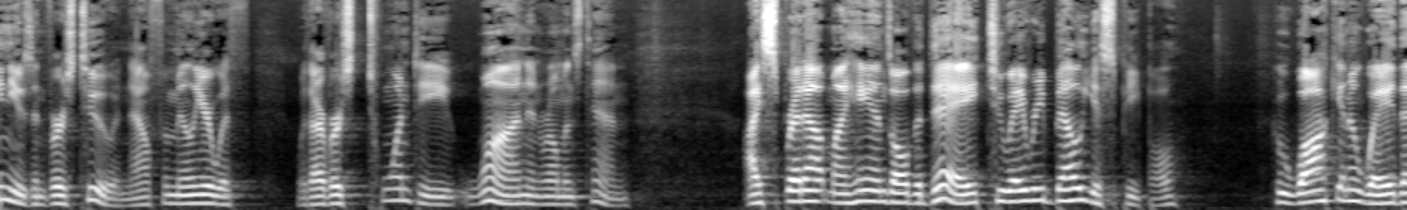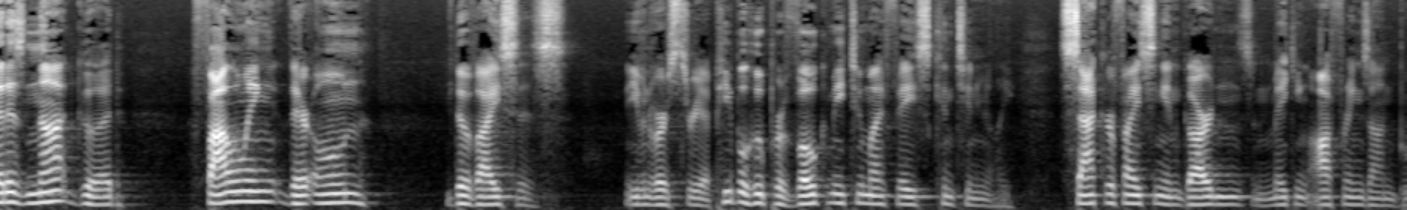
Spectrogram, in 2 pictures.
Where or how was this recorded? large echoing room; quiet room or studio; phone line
large echoing room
